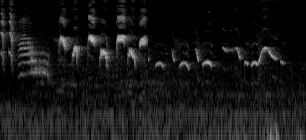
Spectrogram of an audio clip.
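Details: Nightingale song with a harsh buzzy opening, then a rapid repeated sequence of bright looping notes, followed by softer rising and falling whistles spaced evenly, low rumbling background throughout.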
